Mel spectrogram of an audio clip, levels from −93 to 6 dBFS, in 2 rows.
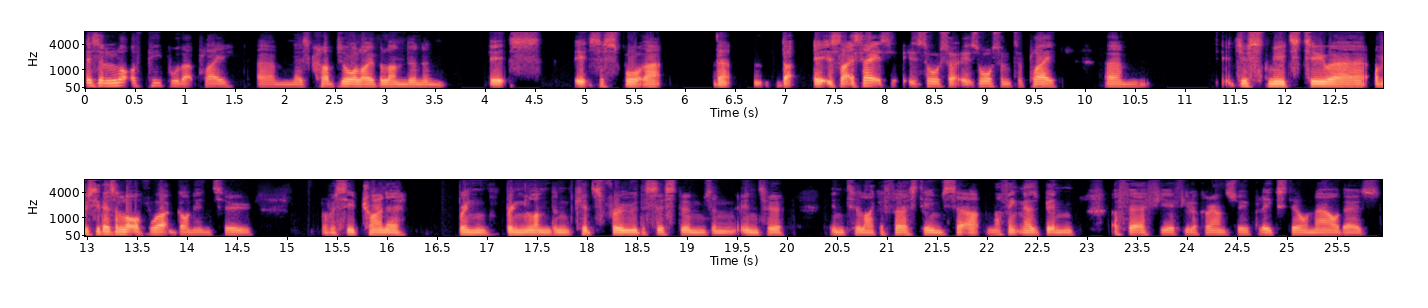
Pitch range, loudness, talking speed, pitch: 105-115 Hz, -16 LUFS, 190 wpm, 110 Hz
